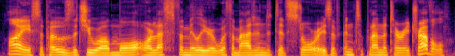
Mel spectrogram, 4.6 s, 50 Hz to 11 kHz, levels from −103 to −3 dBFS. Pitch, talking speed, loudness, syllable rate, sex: 135 Hz, 200 wpm, -18 LUFS, 7.5 syllables/s, male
